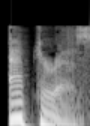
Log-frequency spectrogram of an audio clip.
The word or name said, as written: apterism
